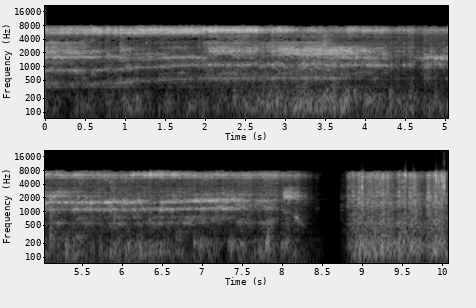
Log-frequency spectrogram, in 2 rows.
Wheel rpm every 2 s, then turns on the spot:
120, 140, 140, 140, 30.
8-10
